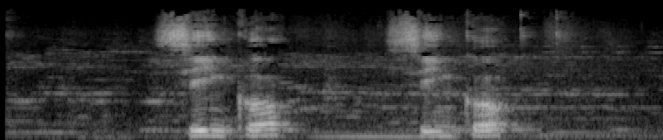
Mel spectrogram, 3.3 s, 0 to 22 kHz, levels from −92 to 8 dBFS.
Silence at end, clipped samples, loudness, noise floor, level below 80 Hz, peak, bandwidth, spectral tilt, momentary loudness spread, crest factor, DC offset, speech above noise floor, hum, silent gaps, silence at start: 0.5 s; under 0.1%; -25 LUFS; -52 dBFS; -66 dBFS; -8 dBFS; 16 kHz; -3 dB/octave; 25 LU; 20 dB; under 0.1%; 27 dB; none; none; 0.1 s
